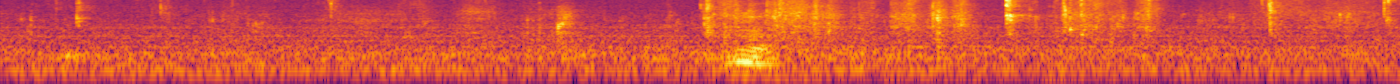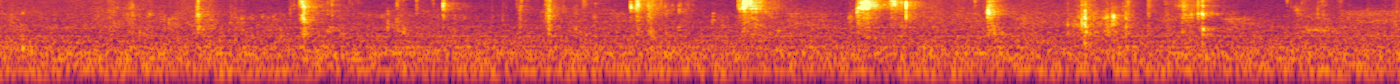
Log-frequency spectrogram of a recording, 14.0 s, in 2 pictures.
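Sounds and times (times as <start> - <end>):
wet chewing and lip-smacking: 6.2 - 13.8.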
